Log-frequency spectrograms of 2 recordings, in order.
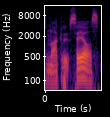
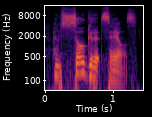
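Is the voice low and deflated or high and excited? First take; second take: low, deflated; high, excited. First: The voice is low and deflated. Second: The voice is higher and excited.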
